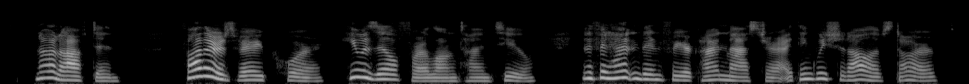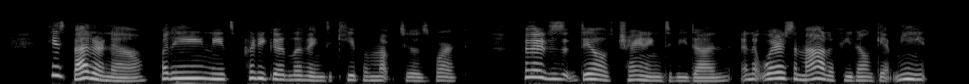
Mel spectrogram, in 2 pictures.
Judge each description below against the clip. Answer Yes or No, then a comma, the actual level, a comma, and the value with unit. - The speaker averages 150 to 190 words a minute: No, average, 200 wpm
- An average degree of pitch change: No, wide, 6.5 semitones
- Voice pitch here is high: Yes, high, 205 Hz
